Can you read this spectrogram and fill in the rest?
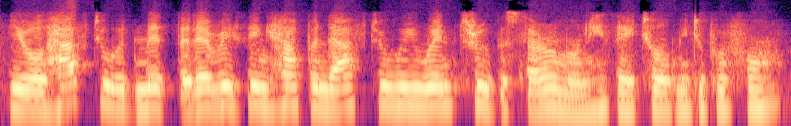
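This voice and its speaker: A woman's voice: medium pitch, flat delivery, brisk, natural voice. Actress playing a seductive scheming witch, lo-fi. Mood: teasing, evasive. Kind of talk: old-time radio drama acting. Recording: dull lo-fi radio drama recording.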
